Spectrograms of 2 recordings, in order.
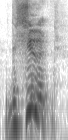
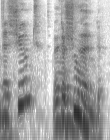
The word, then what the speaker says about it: Dachshund: It's spelled like the dog Dachshund. – Yes, it is. – And you pronounce it how? – Dachshund. – Dachshund? – Dachshund. – This is the family pronunciation.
